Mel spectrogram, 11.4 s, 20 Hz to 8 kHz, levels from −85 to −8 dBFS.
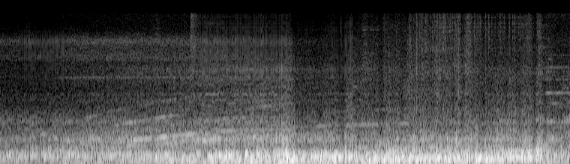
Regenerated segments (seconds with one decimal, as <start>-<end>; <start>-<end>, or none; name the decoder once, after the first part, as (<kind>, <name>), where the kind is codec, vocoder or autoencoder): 0.4-1.3 (vocoder, BigVGAN v2); 4.0-5.8; 6.6-7.2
